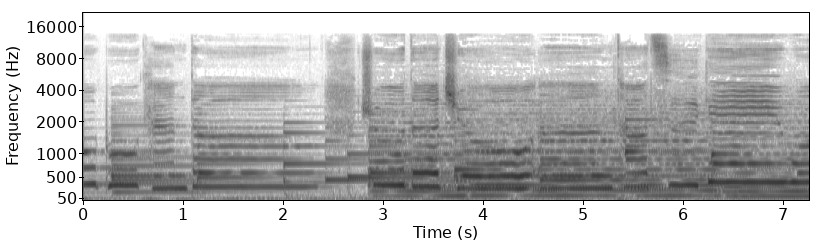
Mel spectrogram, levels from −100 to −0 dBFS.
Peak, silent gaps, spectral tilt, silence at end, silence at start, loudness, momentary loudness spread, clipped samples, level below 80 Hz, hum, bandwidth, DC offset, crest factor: -12 dBFS; none; -5 dB/octave; 0 s; 0 s; -27 LUFS; 10 LU; under 0.1%; -52 dBFS; none; 14 kHz; under 0.1%; 14 dB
